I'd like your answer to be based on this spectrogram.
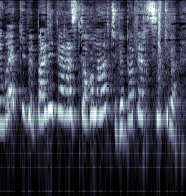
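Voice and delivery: mock bossy follower, sped up; mocking demands. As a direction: rattle off the demands like a pushy viewer. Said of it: "entre me demander".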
